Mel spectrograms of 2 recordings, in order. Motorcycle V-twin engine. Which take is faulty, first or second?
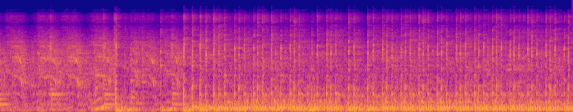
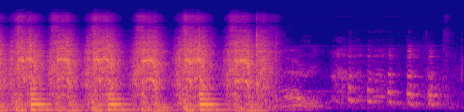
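second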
